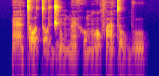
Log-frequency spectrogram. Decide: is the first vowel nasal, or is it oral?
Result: nasal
